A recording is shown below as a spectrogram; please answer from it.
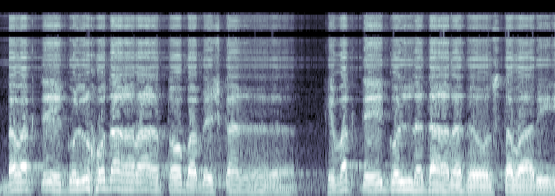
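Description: A man reciting a Quranic verse in Arabic in a slow, melodic chanting style, holding long notes. It falls into two long phrases with a brief pause about halfway through.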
